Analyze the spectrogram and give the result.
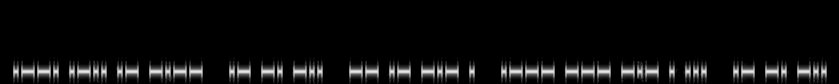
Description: Morse code, heard as a keyed tone, about 30 wpm, 600 Hz. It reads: PLAY AND MAKE JOKES AND
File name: the old man and the sea / the old man and the sea 1 30wpm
